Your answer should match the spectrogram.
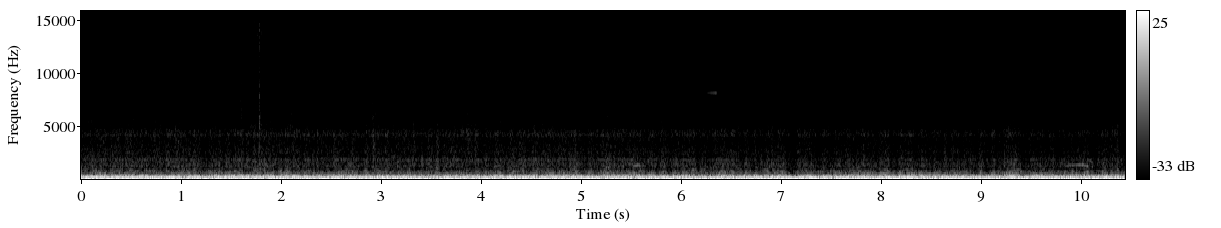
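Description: Airliner cabin noise heard from a window seat: a steady low rumble of jet engines and airflow during the descent, with a faint steady hum above it.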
